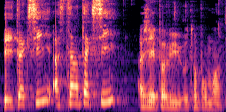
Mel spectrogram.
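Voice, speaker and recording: Young man from France, gaming stream commentary, excitable and swearing, slightly high voice, faint guitar music behind. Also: very fast. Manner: excitable, swears a lot, talks to chat. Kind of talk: live city-builder gameplay commentary.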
